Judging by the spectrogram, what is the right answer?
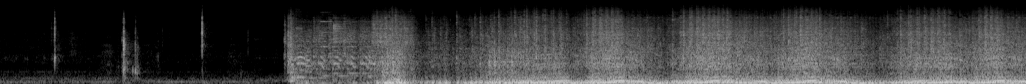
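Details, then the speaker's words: Cold Saab Sonett petrol engine starts and idles roughly, its low beat wavering and not where it should be, with lots of loose parts rattling; an exhaust leak is also heard; during post-trip service after distributor cleaning. "You can really hear that idle when it's cold. It's not where it should be, and a lot of stuff rattles."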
